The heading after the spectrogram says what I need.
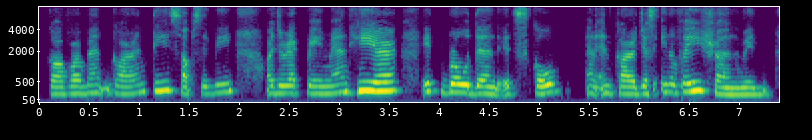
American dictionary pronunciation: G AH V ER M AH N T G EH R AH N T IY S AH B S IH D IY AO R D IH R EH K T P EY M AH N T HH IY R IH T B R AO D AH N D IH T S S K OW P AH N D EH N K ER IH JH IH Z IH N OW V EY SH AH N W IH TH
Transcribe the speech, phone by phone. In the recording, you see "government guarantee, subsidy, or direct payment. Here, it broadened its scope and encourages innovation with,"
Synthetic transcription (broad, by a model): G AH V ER M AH N T G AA R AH N T IY S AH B S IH D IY AO R D IH R EH K T P EY M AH N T HH IY R IH T B R AO D AH N D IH T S S K OW P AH N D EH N K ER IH JH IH S IH N OW V EY SH AH N W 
